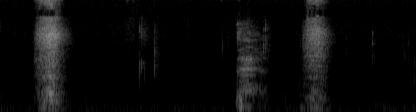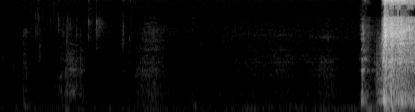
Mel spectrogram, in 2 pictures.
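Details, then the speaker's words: Man building up to a sneeze, complaining of a strong tickle: a few soft breaths and a quiet catch, then a loud, wet, explosive sneeze bursts out at the end. "Oh god. Got to sneeze. God. Oh, it tickles. Oh, it tickles so much. It feels so bad. I got it. I got to let it out. Oh god. Oh, I got to sneeze. I'm going to sneeze. Got to sneeze."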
